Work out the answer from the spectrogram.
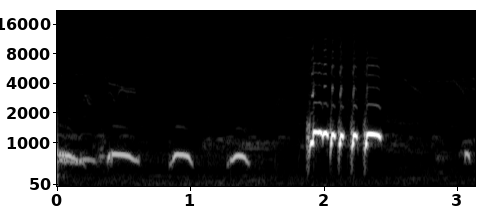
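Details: Local zebra dove calling: four soft, separate arched coos, then a short burst of rapid, harsh stuttered notes and one faint final coo.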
